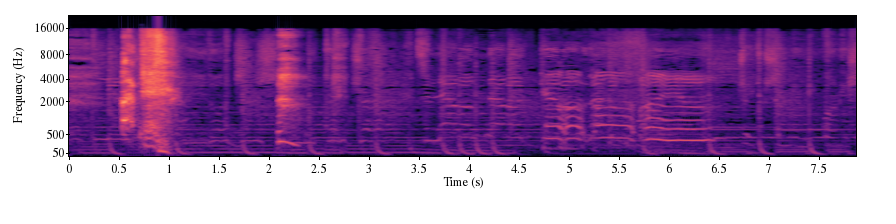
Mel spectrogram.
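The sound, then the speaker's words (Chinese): A sharp, loud sneeze bursts out early on, followed by a smaller breathy puff, while soft music keeps playing underneath with no one talking. “等一下，我想打个喷嚏。”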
